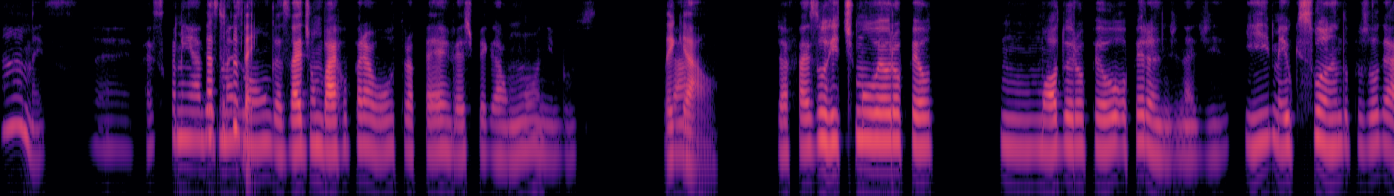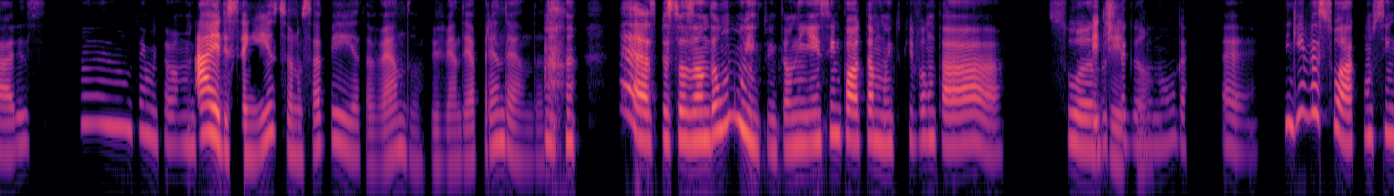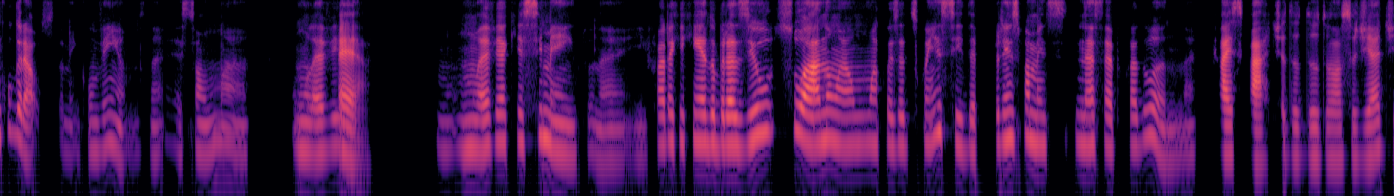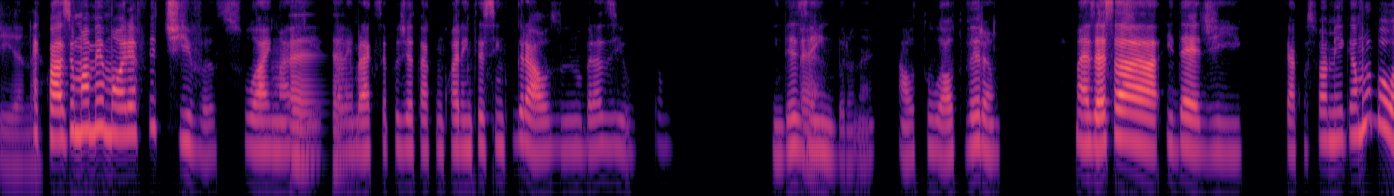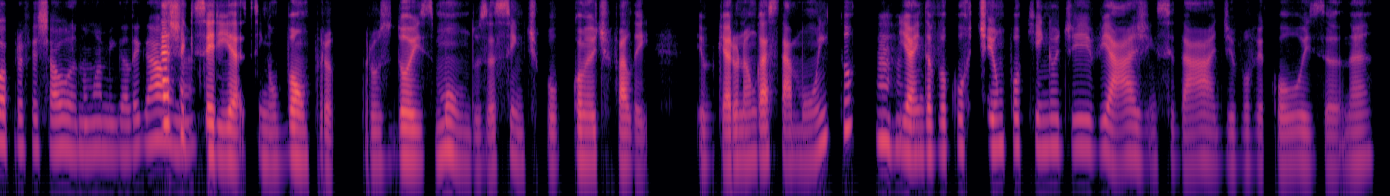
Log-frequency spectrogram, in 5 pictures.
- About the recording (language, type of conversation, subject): Portuguese, advice, Como aproveitar as férias mesmo com pouco tempo disponível?
- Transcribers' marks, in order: chuckle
